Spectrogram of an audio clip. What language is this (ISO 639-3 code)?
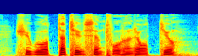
swe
